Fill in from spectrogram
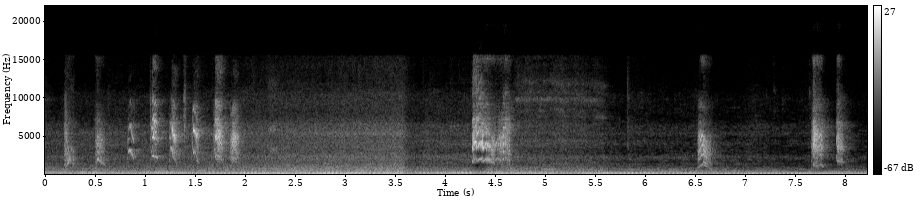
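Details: Young long-tailed shrike chattering as it learns to sing: short, sharp, high chirps in scattered bursts and a harsh squeal near the middle, over a steady low rumbling hum.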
